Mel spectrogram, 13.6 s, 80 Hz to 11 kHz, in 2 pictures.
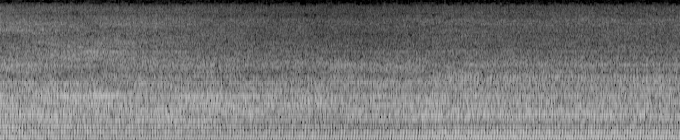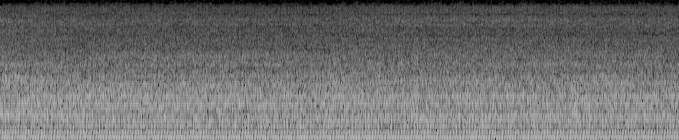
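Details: New Holland Agriculture 6500 W generator, engine freed after seizing from running low on oil; restarted with valve cover back on, spark plug installed, fresh gas, choke pulled. Smooth, unbroken hum holding one speed, no knocking or surging; running normally.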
